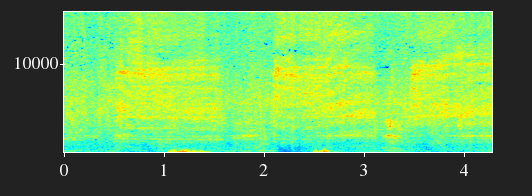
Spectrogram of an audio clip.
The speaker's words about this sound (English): We let it simmer.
